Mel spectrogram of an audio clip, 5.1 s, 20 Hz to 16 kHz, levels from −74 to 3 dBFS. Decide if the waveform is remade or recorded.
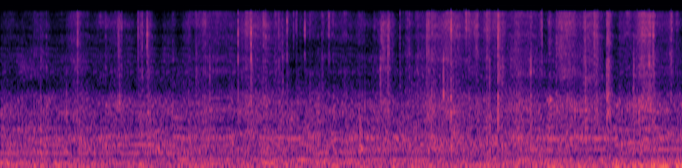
remade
